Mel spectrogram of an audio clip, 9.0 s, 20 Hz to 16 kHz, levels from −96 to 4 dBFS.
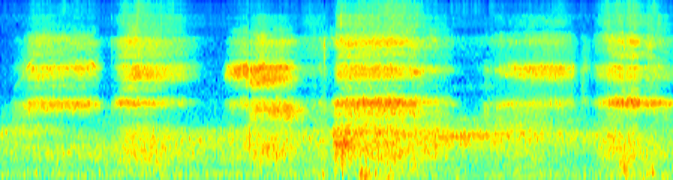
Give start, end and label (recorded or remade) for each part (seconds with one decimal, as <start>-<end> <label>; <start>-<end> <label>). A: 0.0-5.5 recorded; 5.5-7.1 remade; 7.1-9.0 recorded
